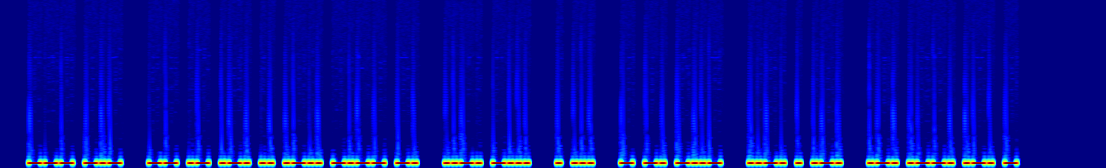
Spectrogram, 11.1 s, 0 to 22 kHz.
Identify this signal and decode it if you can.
Morse code, heard as a keyed tone, about 30 wpm, 700 Hz. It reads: OK MARILYN FB ES TNX FER RPRT
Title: Practice QSO - Exchange 2 - Info - 30wpm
